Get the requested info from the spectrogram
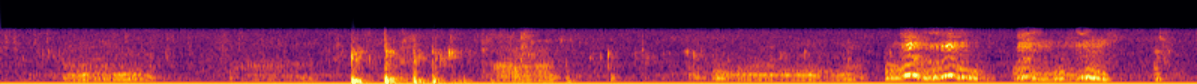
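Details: Playful Chihuahua puppy Lacey with her toys, making low grumbling growls, with a few sharp knocks in the middle and a louder, rougher growl near the end.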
